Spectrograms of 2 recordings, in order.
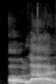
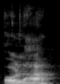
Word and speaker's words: hola: so you got your Ola in the H is silent yeah and then you have your Ola the H is silent um I was going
